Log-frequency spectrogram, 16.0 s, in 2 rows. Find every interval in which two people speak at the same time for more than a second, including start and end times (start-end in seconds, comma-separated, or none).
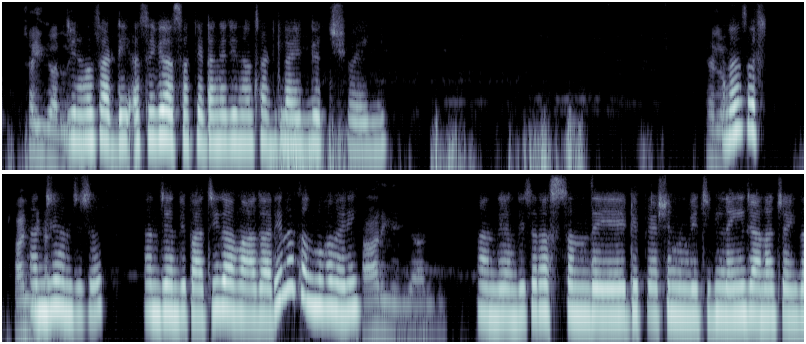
none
